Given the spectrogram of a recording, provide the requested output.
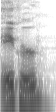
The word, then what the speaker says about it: Acre: Accra they we call acre but it's it's there's different ways of pronounce that acre is like the Crusader name the latin name for but people pronounce it aqua sometimes and so he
